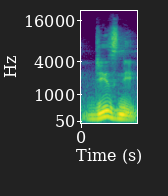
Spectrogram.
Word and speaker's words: Disney: aqui para a Disney Disney só não sei mas nós falamos Disney Disney então a sílaba tônica é no Nei EA vogal é o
